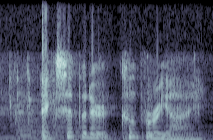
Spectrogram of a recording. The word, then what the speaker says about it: Accipiter cooperii: Accipiter cooperii seems to be the most widely accepted pronunciation of the scientific name of today's featured feathered friend, the Cooper's hawk.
